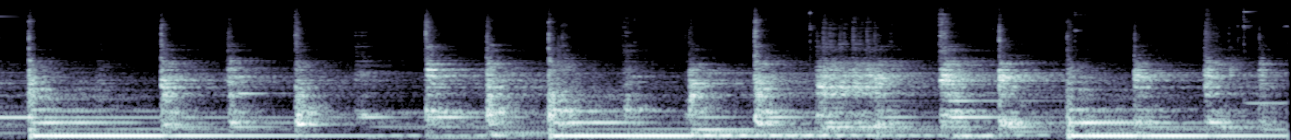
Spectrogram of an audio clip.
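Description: Improvised music on a homemade sanza (thumb piano): a low plucked note rings on and is struck again about every second and a bit, with shorter, higher plucked notes between.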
